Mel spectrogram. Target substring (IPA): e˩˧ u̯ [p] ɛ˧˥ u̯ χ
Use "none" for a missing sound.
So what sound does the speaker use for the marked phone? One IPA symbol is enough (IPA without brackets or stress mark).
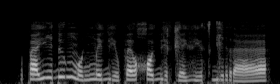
p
